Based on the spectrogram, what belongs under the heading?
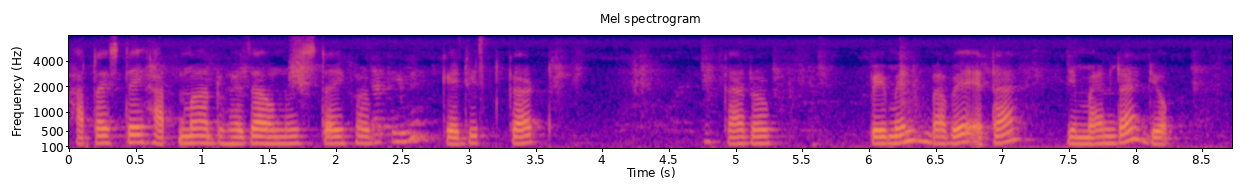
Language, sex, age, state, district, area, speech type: Assamese, female, 45-60, Assam, Sivasagar, rural, read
